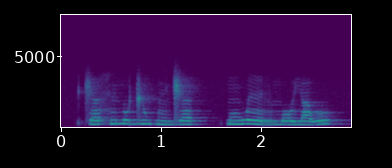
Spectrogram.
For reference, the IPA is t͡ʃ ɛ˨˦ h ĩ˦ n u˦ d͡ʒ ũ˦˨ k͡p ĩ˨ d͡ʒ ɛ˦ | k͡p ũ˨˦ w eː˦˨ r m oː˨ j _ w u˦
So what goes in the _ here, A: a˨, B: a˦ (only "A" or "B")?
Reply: A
